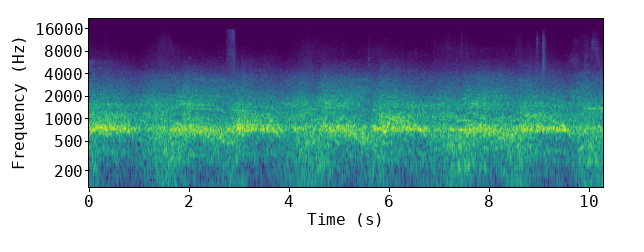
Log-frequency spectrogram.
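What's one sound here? A marching band plays loud sustained brass chords outdoors.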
